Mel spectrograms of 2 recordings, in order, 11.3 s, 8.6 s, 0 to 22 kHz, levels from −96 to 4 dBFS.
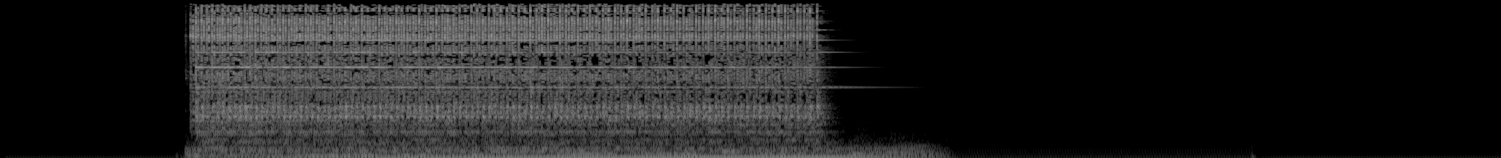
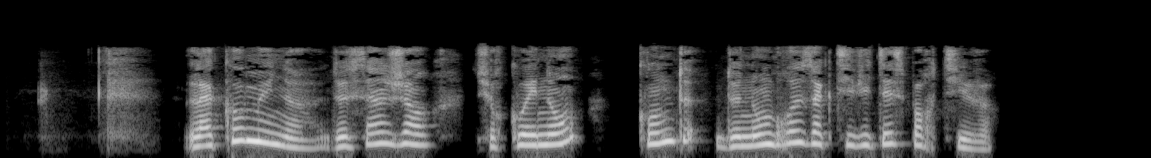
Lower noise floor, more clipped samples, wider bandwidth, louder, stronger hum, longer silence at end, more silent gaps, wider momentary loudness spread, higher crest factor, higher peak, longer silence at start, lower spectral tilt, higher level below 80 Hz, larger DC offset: first, under -90 dBFS vs -47 dBFS; neither; first, over 20 kHz vs 7.8 kHz; second, -29 LUFS vs -19 LUFS; neither; first, 5 s vs 1.2 s; second, none vs 3.48-3.54 s, 4.58-4.78 s; second, 4 LU vs 16 LU; first, 28 dB vs 18 dB; second, -8 dBFS vs -2 dBFS; first, 1.4 s vs 0.3 s; second, 2.5 dB/octave vs -4 dB/octave; about the same, -66 dBFS vs -64 dBFS; neither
